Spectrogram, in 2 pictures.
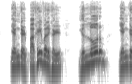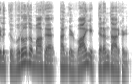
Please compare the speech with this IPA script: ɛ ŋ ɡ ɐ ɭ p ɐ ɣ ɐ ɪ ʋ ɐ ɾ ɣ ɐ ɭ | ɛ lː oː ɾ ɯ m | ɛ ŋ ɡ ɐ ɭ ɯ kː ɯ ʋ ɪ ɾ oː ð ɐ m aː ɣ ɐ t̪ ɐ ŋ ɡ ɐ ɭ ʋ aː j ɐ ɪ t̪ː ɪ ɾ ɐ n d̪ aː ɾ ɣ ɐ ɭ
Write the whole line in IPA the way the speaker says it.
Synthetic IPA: ɛ ŋ ɡ ɐ ɭ p ɐ ɣ ɐ ɪ ʋ ɐ ɾ ɣ ɐ ɭ | ɛ lː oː ɾ ɯ m | ɛ ŋ ɡ ɐ ɭ ɯ kː ɯ ʋ ɪ ɾ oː ð ɐ m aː ɣ ɐ t̪ ɐ ŋ ɡ ɐ ɭ ʋ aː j ɐ ɪ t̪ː ɪ ɾ ɐ n d̪ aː ɾ ɣ ɐ ɭ

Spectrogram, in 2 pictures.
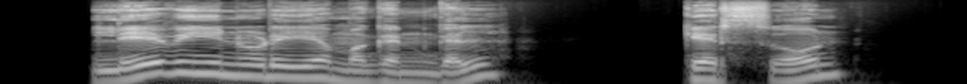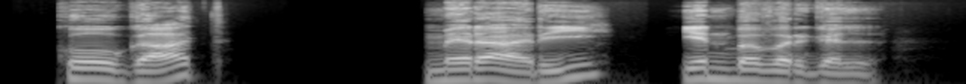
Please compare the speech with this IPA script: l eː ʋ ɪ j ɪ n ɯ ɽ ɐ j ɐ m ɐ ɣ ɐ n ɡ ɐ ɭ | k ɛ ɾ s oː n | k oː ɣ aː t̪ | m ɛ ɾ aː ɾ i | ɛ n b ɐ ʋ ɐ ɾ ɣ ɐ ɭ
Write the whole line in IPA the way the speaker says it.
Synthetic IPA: l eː ʋ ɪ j ɪ n ɯ ɽ ɐ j ɐ m ɐ ɣ ɐ n ɡ ɐ ɭ | k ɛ ɾ s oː n | k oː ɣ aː t̪ | m ɛ ɾ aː ɾ i | ɛ n b ɐ ʋ ɐ ɾ ɣ ɐ ɭ

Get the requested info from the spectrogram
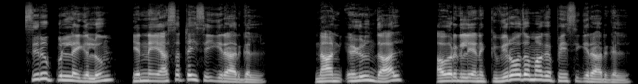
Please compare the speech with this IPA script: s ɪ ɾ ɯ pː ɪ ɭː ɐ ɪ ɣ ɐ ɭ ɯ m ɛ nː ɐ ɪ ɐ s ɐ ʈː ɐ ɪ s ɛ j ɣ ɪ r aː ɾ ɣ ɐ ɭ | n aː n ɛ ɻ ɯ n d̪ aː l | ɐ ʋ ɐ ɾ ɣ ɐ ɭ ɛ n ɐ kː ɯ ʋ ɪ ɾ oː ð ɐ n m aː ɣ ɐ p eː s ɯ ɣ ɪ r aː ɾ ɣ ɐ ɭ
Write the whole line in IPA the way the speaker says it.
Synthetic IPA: s ɪ ɾ ɯ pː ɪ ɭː ɐ ɪ ɣ ɐ ɭ ɯ m ɛ nː ɐ ɪ ɐ s ɐ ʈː ɐ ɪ s ɛ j ɣ ɪ r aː ɾ ɣ ɐ ɭ | n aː n ɛ ɻ ɯ n d̪ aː l | ɐ ʋ ɐ ɾ ɣ ɐ ɭ ɛ n ɐ kː ɯ ʋ ɪ ɾ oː ð ɐ m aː ɣ ɐ p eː s ɯ ɣ ɪ r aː ɾ ɣ ɐ ɭ

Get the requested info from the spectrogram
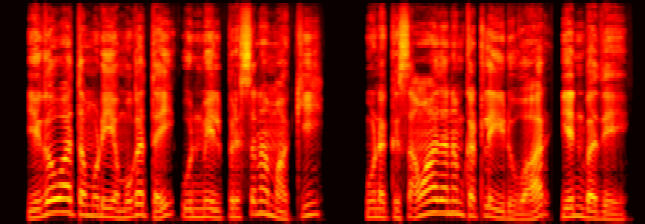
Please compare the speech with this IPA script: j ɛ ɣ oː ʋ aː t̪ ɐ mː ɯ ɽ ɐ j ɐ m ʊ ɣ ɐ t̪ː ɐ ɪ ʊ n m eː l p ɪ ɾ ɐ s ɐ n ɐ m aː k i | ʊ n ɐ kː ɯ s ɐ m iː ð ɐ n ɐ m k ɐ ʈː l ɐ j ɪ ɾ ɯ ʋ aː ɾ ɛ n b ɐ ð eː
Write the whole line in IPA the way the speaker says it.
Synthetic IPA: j ɛ ɣ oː ʋ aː t̪ ɐ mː ɯ ɽ ɐ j ɐ m ʊ ɣ ɐ t̪ː ɐ ɪ ʊ n m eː l p ɪ ɾ ɐ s ɐ n ɐ m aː k i | ʊ n ɐ kː ɯ s ɐ m aː ð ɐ n ɐ m k ɐ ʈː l ɐ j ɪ ɽ ɯ ʋ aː ɾ ɛ n b ɐ ð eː

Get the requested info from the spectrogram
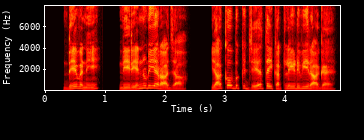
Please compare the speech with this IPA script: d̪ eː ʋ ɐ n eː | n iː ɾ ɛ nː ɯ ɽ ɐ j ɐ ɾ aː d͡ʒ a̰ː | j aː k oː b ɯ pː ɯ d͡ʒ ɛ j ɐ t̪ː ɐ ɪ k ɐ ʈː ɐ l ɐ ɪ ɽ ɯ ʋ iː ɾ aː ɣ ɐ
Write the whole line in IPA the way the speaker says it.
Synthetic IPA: d̪ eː ʋ ɐ n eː | n iː ɾ ɛ nː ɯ ɽ ɐ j ɐ ɾ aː d͡ʒ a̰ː | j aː k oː b ɯ kː ɯ d͡ʒ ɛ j ɐ t̪ː ɐ ɪ k ɐ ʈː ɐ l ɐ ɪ ɽ ɯ ʋ iː ɾ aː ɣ ɐ

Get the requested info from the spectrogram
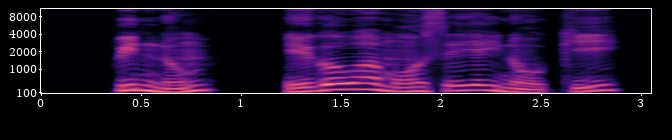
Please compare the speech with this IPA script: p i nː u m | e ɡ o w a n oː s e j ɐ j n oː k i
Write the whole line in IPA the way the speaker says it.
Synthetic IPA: p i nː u m | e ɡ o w a m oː s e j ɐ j n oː k i

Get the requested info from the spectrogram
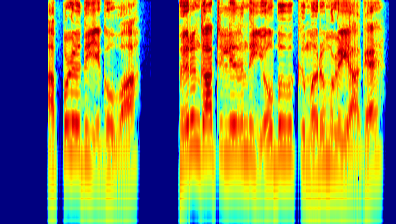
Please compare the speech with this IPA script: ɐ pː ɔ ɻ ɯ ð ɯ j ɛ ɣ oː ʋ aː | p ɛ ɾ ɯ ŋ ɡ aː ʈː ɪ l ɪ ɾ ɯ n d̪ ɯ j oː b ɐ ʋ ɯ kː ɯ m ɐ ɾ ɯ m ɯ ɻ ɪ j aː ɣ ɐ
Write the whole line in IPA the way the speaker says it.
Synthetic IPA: ɐ pː ɔ ɻ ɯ ð ɯ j ɛ ɣ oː ʋ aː | p ɛ ɾ ɯ ŋ ɡ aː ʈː ɪ l ɪ ɾ ɯ n d̪ ɯ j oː b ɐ ʋ ɯ kː ɯ m ɐ ɾ ɯ m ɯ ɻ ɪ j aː ɣ ɐ

